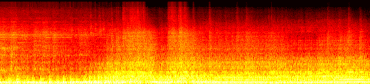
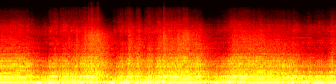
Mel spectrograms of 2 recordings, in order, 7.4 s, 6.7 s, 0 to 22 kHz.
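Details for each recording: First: Rebuilt 20B three-rotor RX-7 engine after cleaning all six injectors and checking their wiring, with the fuel adjusted: deep, steady rumble holding revs evenly without stumbling, much better; it previously broke up at 4000 rpm. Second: Rebuilt 20B three-rotor engine in an RX-7: rough, lumpy idle with an uneven low rumble and off-beat chuffs; gauge shows it running lean, not getting enough fuel.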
